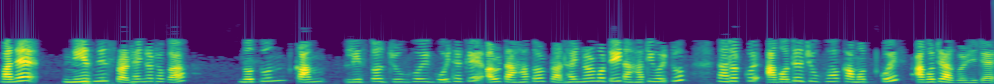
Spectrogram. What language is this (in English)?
Assamese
